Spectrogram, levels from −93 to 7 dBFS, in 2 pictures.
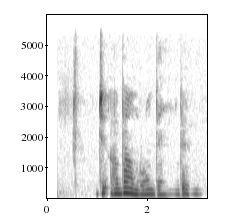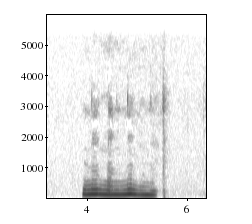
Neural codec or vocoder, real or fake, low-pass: none; real; 5.4 kHz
